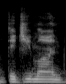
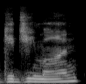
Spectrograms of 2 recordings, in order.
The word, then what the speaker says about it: Digimon: So he would call Digimon Gigimon just to piss me off.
